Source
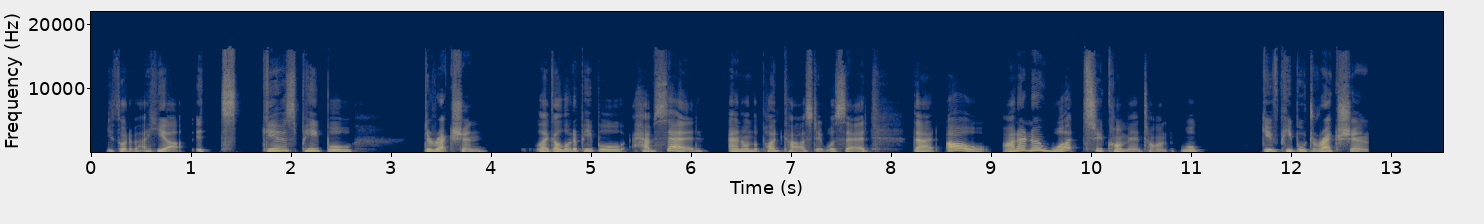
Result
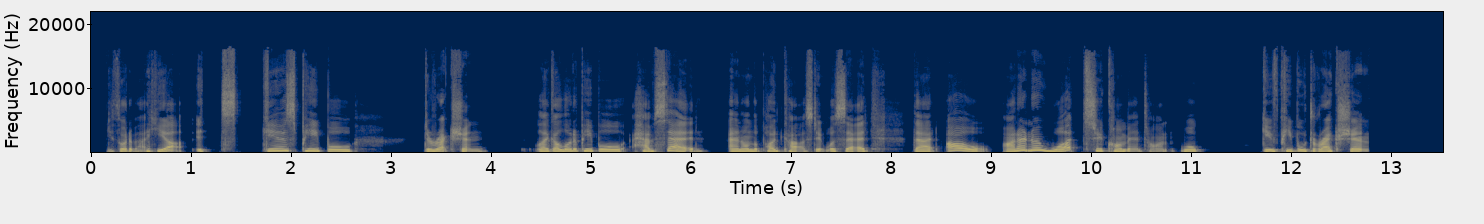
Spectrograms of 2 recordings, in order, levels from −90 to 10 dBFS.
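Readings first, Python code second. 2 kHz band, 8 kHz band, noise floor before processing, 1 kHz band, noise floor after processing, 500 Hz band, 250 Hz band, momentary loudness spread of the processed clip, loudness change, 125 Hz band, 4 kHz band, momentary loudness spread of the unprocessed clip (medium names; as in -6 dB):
+0.5 dB, +1.0 dB, under -85 dBFS, +2.0 dB, under -85 dBFS, +5.5 dB, +6.0 dB, 8 LU, +4.5 dB, +6.0 dB, -0.5 dB, 9 LU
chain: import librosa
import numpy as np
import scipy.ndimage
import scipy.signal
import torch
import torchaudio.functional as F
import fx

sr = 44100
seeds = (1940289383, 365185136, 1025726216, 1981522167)

y = fx.dynamic_eq(x, sr, hz=330.0, q=0.81, threshold_db=-37.0, ratio=4.0, max_db=8)
y = fx.level_steps(y, sr, step_db=13)
y = y * 10.0 ** (8.0 / 20.0)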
